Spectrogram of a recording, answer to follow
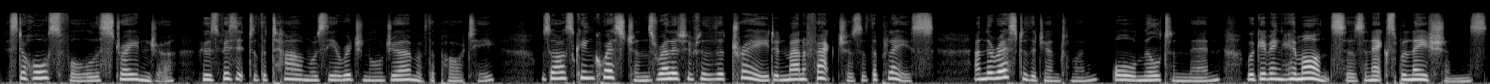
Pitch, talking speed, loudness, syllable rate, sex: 210 Hz, 165 wpm, -19 LUFS, 5.3 syllables/s, female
